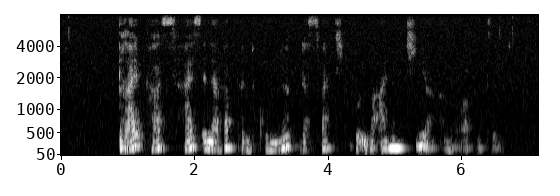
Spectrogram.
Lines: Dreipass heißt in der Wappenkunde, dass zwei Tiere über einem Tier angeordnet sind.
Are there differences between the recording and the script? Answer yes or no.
no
